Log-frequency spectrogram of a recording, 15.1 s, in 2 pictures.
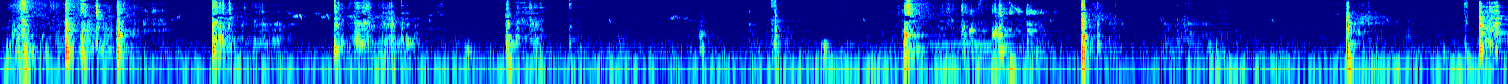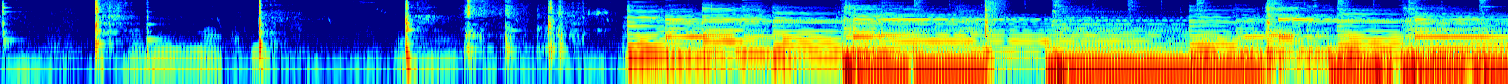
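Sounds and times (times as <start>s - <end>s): hand tools striking stony soil: 0.0s - 3.1s, 3.8s - 6.1s, 6.7s - 10.6s.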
